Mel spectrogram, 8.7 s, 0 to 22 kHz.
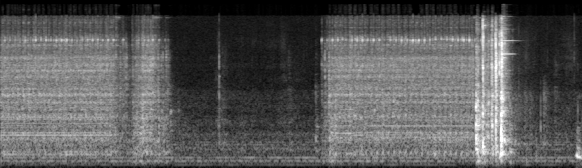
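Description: A sewing machine runs stitch-in-the-ditch on a 1930s-inspired blouse in two sustained bursts of rapid mechanical whirring, with a pause between them and a brief clatter near the end.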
